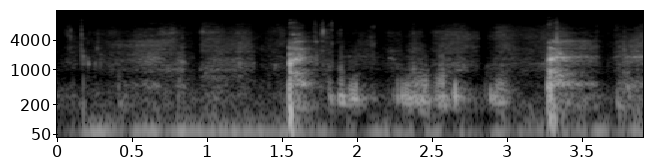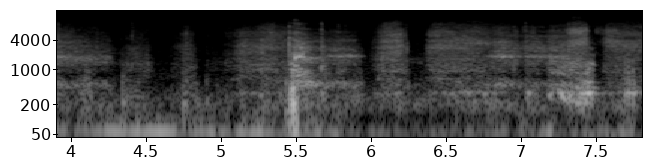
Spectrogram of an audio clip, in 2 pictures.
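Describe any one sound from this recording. A cloth rubs and wipes against plastic trim.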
